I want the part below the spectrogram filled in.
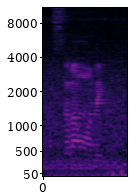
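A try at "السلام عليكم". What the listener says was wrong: মুখে কি একটু এক আলিফ দুই আলিফ টান পড়ে না? আসসালাতে টান আছে তো, আসসালামু আলাইকুম।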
